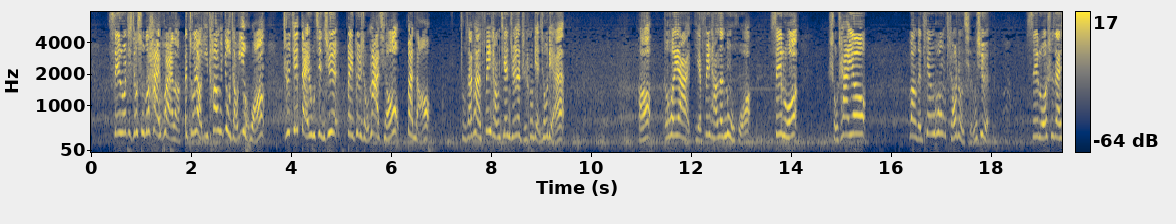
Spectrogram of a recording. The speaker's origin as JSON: {"language": "Chinese", "region": "Beijing", "country": "China", "tie": "born or raised there", "said": "作为一名北京的孩子，我更加希望我家乡的球队北京中赫国安队在本赛季中超联赛获得冠军。"}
